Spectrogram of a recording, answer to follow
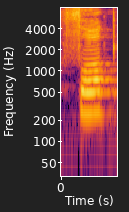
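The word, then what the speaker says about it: fork: pronounce नहीं करते एक एग्जांपल लेते जैसे कि फॉक एंड नाइफ अब फॉक के स्पेलिंग क्या होते हैं एफ ओ आर के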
